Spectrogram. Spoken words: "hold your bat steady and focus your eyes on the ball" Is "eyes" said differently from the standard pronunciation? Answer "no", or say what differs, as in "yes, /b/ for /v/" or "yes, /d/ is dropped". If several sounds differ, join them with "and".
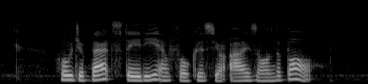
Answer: no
